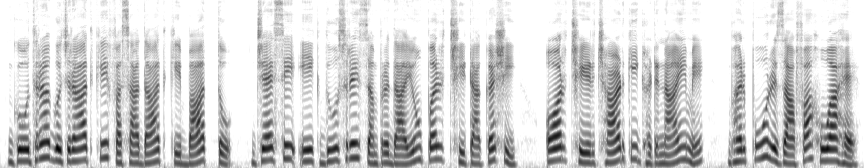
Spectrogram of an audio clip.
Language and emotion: Hindi, neutral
